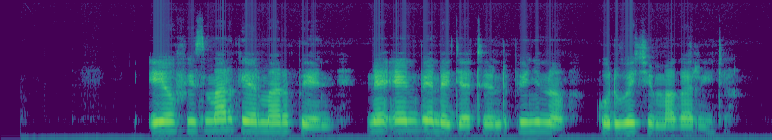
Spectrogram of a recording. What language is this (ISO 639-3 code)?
luo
